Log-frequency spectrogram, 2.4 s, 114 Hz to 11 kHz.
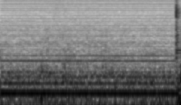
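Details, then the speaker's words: Nissan 240SX S13 with RB20DET, new 255 LPH fuel pump on a relay, tested by grounding the trigger wire: steady low electric pump hum, then a sharp relay click; normal fuel pump operation. "The fuel pump activates. You can hear the relay clicking."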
